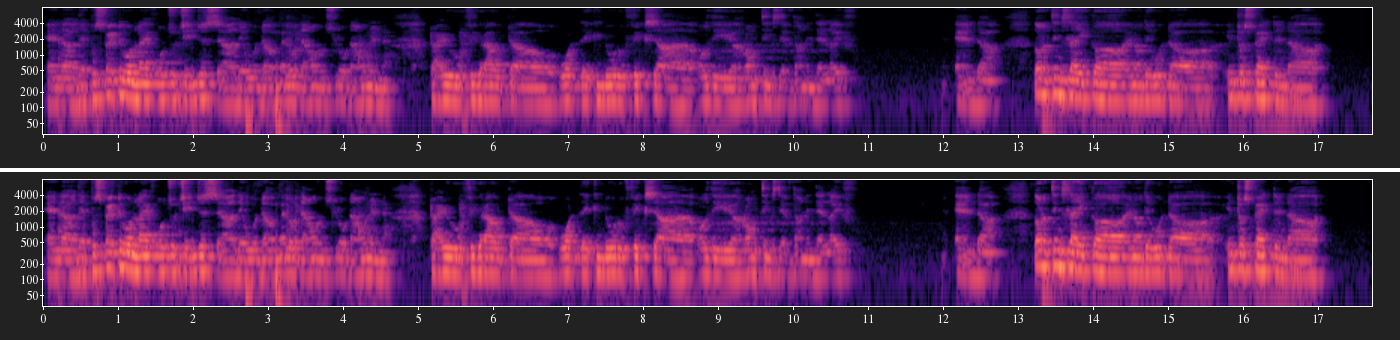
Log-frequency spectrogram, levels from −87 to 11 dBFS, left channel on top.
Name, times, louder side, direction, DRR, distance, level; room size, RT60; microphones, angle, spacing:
voice 1, 0.0-10.8 12.2-17.0, right 2 dB, 25° right, 0.5 m, -27 dB
8.1 x 7.9 x 2.9 m
head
